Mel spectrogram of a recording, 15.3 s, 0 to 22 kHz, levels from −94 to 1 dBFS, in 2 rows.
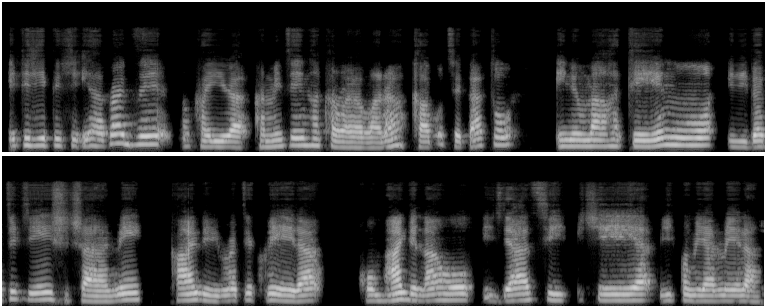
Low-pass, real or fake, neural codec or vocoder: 10.8 kHz; fake; codec, 24 kHz, 0.9 kbps, WavTokenizer, medium music audio release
